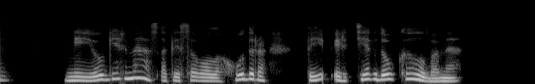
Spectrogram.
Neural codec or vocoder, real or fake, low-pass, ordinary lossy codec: codec, 16 kHz, about 1 kbps, DyCAST, with the encoder's durations; fake; 7.2 kHz; Opus, 24 kbps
